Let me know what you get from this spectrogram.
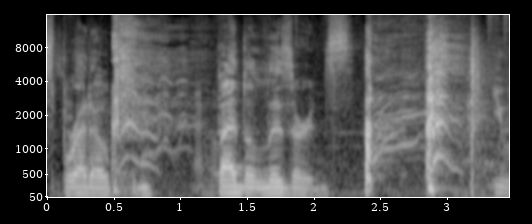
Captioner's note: laughing; both laugh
